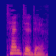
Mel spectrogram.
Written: Tentative

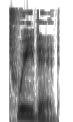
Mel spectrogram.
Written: tweeted

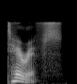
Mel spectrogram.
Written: tariffs

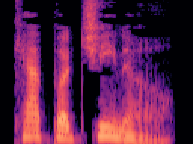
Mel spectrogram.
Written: cappuccino

